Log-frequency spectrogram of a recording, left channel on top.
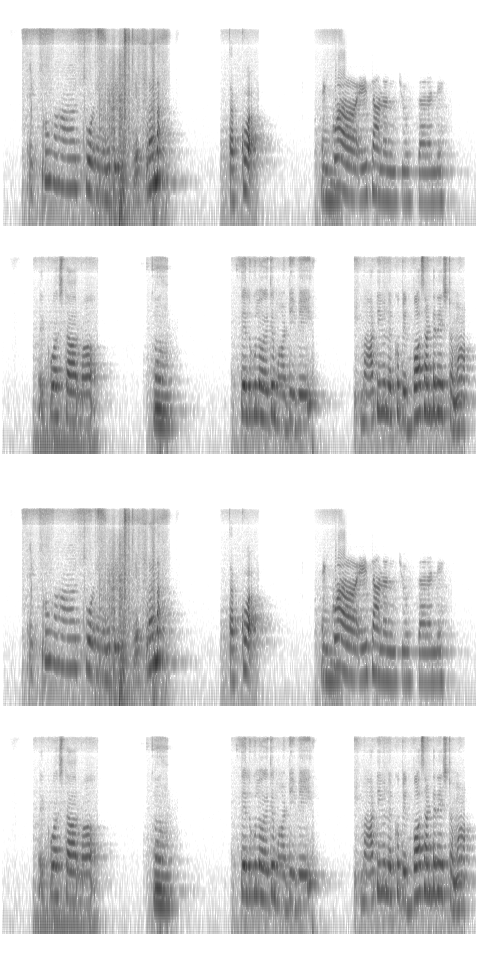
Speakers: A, on the left; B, on the right.
A: ఎక్కువగా చూడాలండి ఎప్పుడైనా తక్కువ ఉమ్,
B: ఎక్కువ ఏ ఛానల్ చూస్తారండి.
A: ఎక్కువ స్టార్ మా
B: మ్
A: ఆ, తెలుగులో అయితే మా టీవీ మా టీవీలో ఎక్కువ బిగ్ బాస్ అంటెనె ఇష్ ఇష్టమా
